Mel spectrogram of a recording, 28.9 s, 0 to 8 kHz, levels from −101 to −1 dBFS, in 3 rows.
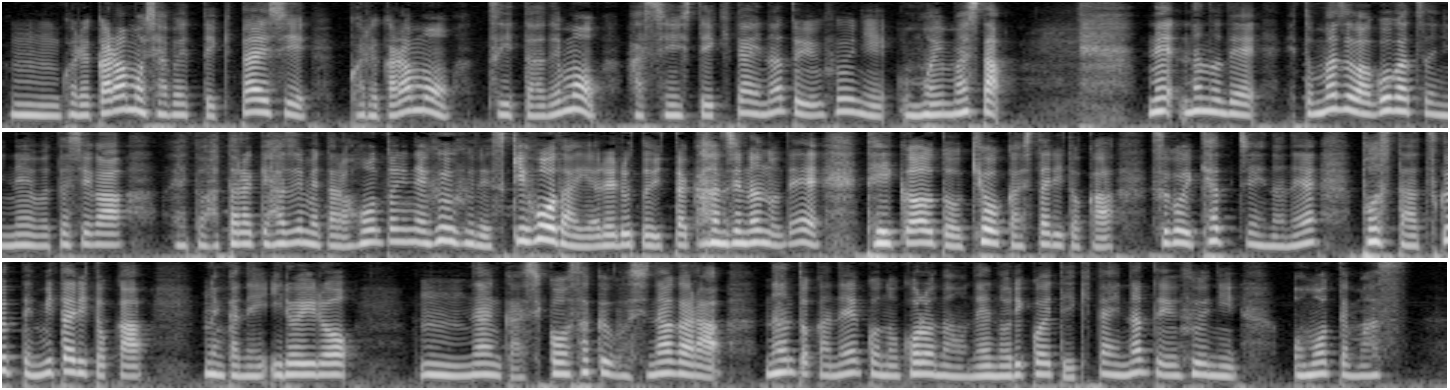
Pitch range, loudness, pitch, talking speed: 210-255 Hz, -26 LUFS, 225 Hz, 380 characters per minute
